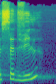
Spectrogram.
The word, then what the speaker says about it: Sept-Ville: Alors en Guadeloupe, je sais qu'elle a le nom de Sept-Ville, oui, comme ça se prononce, 7, le chiffre 7, ville comme une ville.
